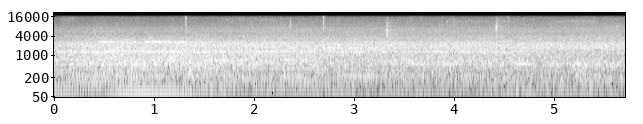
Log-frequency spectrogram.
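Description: Steady traffic noise with a low engine hum that swells about half a second in.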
